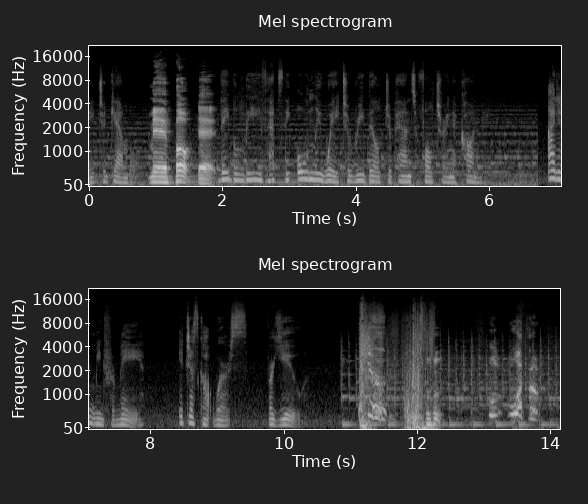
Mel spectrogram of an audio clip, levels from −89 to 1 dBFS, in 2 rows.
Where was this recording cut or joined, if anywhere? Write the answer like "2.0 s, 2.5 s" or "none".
6.7 s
